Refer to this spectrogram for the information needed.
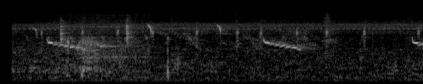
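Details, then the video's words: A Chestnut-capped babbler in Maguri Grasslands, Assam, gives clear, falling whistled notes every two seconds or so, with scattered sharp chips, over a steady high insect drone. "Chestnut Capped Babbler"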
